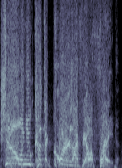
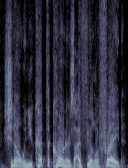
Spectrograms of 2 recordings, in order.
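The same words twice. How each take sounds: First: It is said in a harsh, accusing tone. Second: It is said in a gentle, heartfelt tone. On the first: The speaker is attacking the listener. The speaker calls it wrong. "She didn't say" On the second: The speaker is sharing a feeling from the heart. The speaker calls it right. "she said it like, like she said it"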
